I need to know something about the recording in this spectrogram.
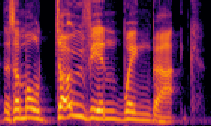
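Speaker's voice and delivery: ordinary delivery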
